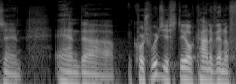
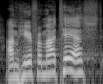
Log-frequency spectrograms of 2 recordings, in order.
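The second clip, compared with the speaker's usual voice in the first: higher, louder, bubbly mom voice; perky mom; 6 semitones higher, 6 dB louder than usual. Retold or imitated. Mom checking in at the counter, perky and bright. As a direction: sound cheerful and chirpy.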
